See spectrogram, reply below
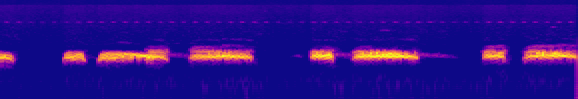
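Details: Wild spotted dove coming out of bushes to attack a decoy bird; deep mellow coos, each a short note followed by a longer purring note, about four phrases in quick succession over quiet background.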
